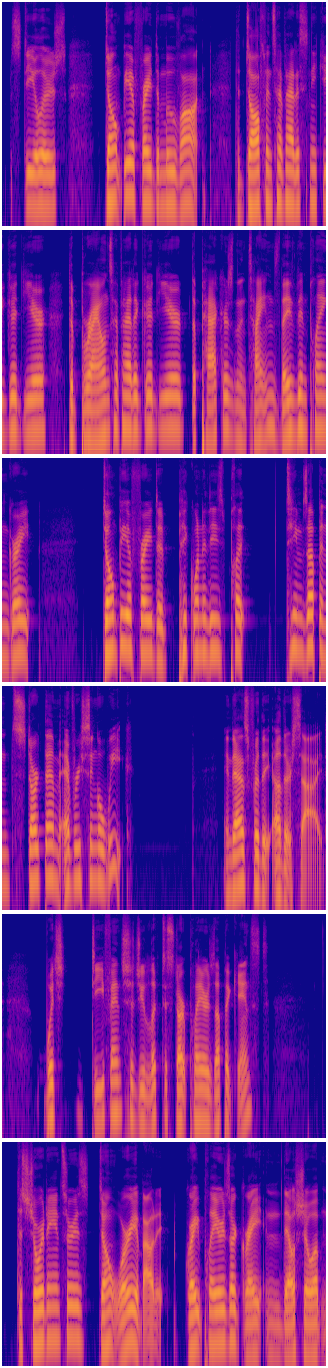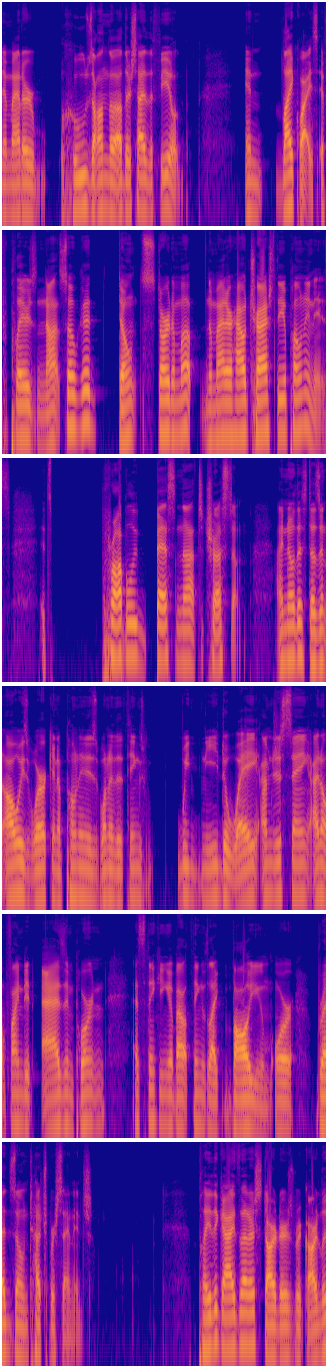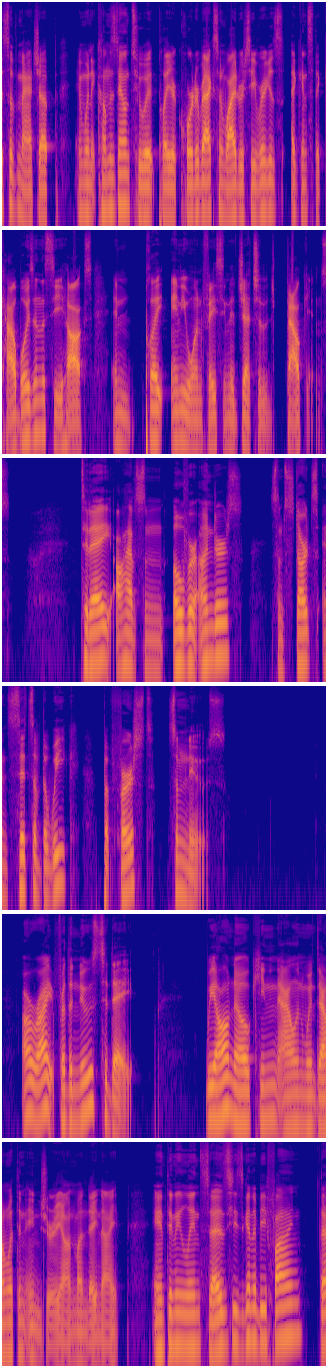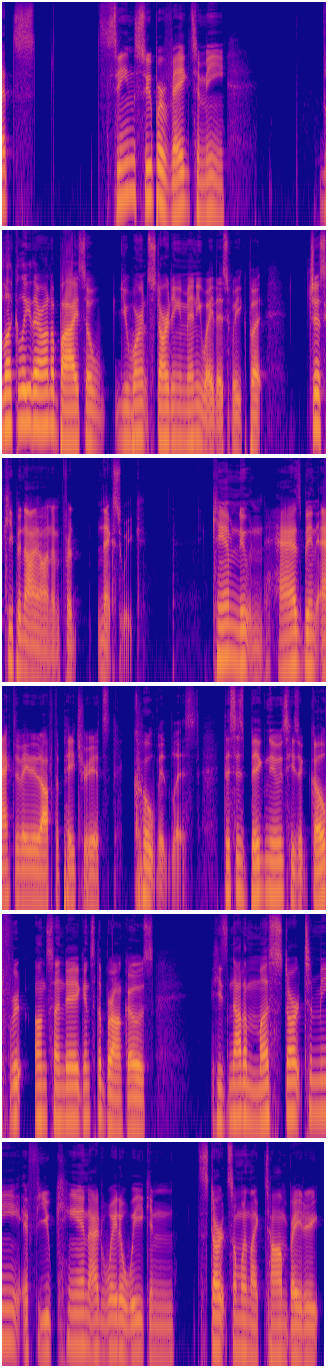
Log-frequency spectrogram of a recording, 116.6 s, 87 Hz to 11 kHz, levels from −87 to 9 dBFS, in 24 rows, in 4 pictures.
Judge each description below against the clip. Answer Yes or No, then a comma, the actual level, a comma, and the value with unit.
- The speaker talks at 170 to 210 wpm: No, average, 155 wpm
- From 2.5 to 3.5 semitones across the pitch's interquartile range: No, average, 4.5 semitones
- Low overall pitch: Yes, low, 125 Hz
